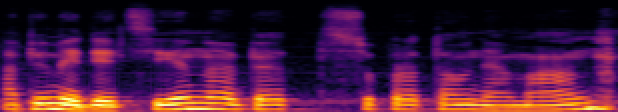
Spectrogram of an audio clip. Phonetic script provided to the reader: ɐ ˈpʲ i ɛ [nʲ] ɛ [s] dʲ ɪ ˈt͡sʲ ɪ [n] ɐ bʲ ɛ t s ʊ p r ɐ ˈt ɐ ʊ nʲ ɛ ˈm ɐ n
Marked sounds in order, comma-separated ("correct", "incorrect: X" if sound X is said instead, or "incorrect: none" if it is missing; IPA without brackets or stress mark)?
incorrect: mʲ, incorrect: none, correct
